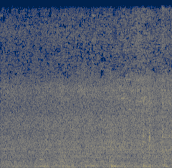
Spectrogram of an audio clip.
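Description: Steady low rumble of a tram ride in Las Vegas at night, a continuous rolling drone with faint mechanical hum throughout and no clear talk.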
